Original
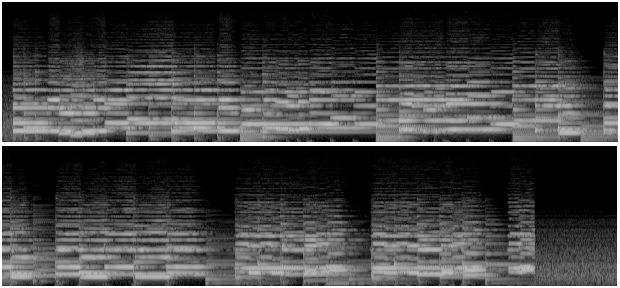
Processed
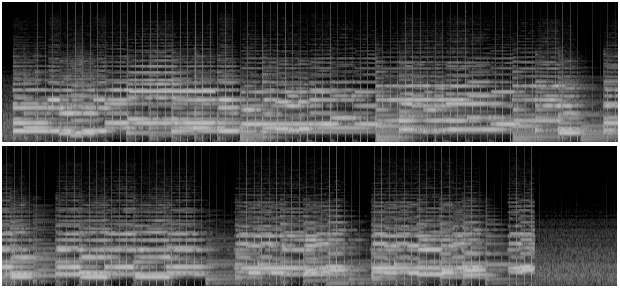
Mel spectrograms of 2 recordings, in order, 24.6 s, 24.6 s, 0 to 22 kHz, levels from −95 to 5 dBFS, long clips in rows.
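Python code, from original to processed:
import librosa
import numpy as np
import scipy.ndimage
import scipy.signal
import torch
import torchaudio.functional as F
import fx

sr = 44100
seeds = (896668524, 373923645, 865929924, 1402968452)

y = fx.dmg_tone(x, sr, hz=1600.0, level_db=-26.0, at=(2.53, 4.24), fade=0.02)
y = fx.buffer_crackle(y, sr, first_s=0.7, period_s=0.15, block=128, kind='repeat')
y = F.gain(torch.from_numpy(y), 2.0).numpy()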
